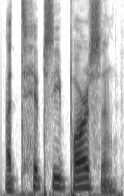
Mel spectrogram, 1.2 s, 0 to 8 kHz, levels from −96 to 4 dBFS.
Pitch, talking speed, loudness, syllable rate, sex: 115 Hz, 145 wpm, -17 LUFS, 4.6 syllables/s, male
